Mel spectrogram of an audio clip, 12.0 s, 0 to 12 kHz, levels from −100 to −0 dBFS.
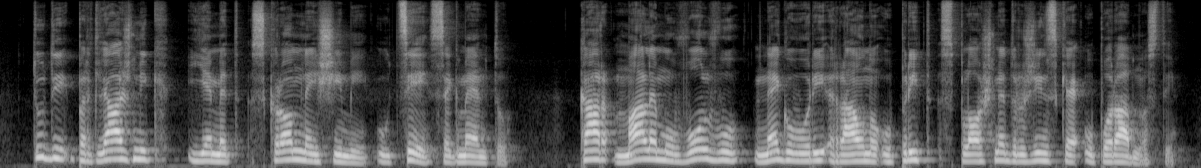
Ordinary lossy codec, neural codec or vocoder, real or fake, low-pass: none; none; real; none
